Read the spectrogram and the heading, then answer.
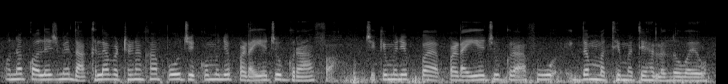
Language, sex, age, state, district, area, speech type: Sindhi, female, 30-45, Maharashtra, Thane, urban, spontaneous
